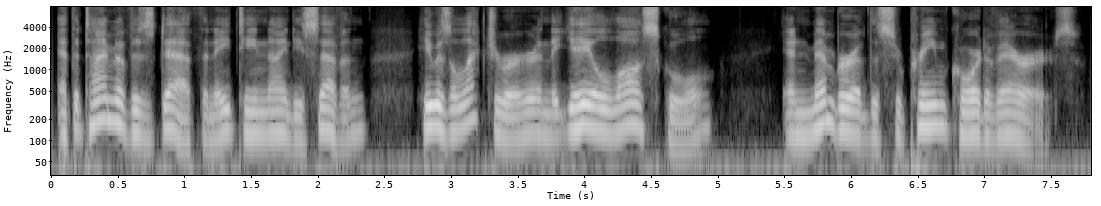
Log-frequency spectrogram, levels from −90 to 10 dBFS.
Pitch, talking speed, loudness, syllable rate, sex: 130 Hz, 210 wpm, -16 LUFS, 5.4 syllables/s, male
